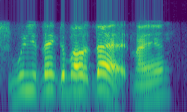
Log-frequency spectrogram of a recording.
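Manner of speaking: usual speaking voice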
